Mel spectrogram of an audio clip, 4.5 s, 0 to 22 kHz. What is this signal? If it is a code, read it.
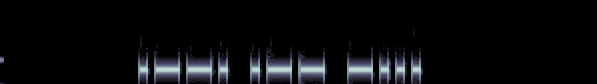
Morse code, heard as a keyed tone, about 20 wpm, 700 Hz. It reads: PWB
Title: USA Call Sign Postfixes - 3 Letters 20wpm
